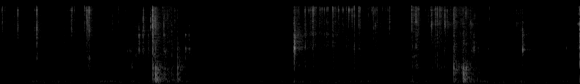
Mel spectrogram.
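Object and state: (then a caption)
Bar of soap being carved. A utility knife blade carves and scrapes a solid soap bar with a textured pink coating and an orange interior, breaking off crumbly chips. Bright, dry crackling and scraping bursts come in irregular clusters, with a near-silent pause around the second and third seconds before the cutting resumes.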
